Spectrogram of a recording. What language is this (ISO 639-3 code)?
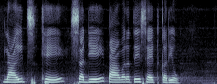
snd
